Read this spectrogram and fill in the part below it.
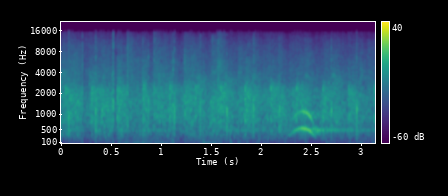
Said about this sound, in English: And that, ladies and gentlemen, ends our forum. Please give these candidates a round of applause.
